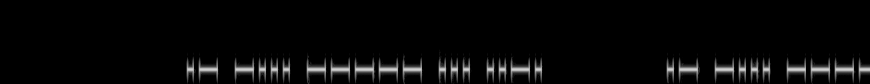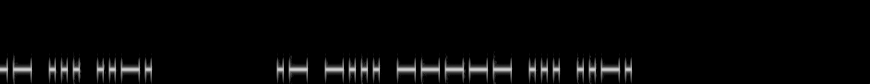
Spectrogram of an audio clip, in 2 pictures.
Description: Morse code, heard as a keyed tone, about 20 wpm, 700 Hz. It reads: AB0SF AB0SF AB0SF
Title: USA Call Signs - 5 Characters - Repeated 3x - 20wpm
